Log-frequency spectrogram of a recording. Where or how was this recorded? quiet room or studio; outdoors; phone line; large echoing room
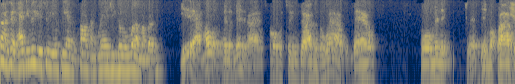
phone line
